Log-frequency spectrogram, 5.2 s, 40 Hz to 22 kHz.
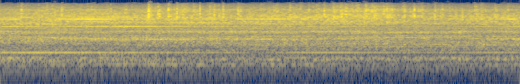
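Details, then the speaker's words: Hoover Panasonic MC-E468 upright vacuum after beater bar belt refit, belt slightly loose: steady high motor whir with the brush roll spinning evenly and swishing on the floor, no grinding or belt slip; beater bar engaged and running normally. "whoa the beater bar is engaged they can hear it flip it back let's go"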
